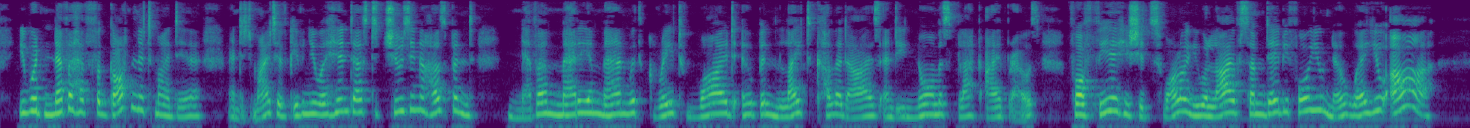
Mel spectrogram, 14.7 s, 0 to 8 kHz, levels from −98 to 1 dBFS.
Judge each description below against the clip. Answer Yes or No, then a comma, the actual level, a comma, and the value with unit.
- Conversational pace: No, fast, 210 wpm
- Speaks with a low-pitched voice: No, high, 220 Hz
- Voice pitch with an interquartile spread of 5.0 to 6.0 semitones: No, average, 4.5 semitones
